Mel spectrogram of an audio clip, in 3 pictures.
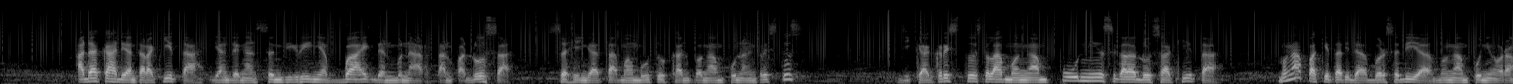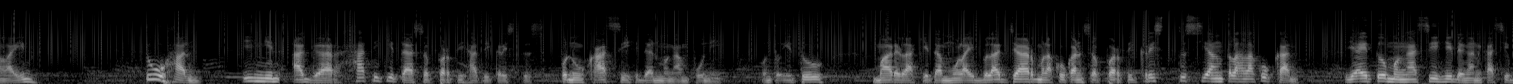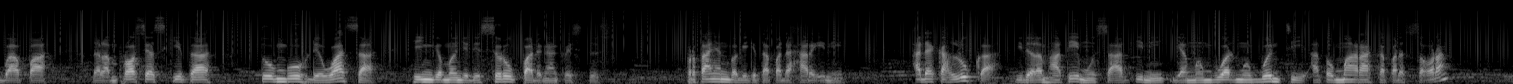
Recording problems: muffled; slightly; fading above 1.5 kHz
chatter from many people; faint; throughout; 25 dB below the speech
crackle, like an old record; faint; 25 dB below the speech

